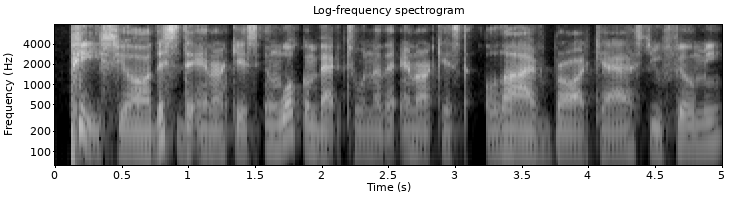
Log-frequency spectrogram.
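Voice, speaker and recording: Quietly, a man speaks at a fairly low pitch and a fairly quick pace. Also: ordinary pitch variation. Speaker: political commentary streamer. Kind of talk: live broadcast monologue. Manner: quiet, talking low.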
